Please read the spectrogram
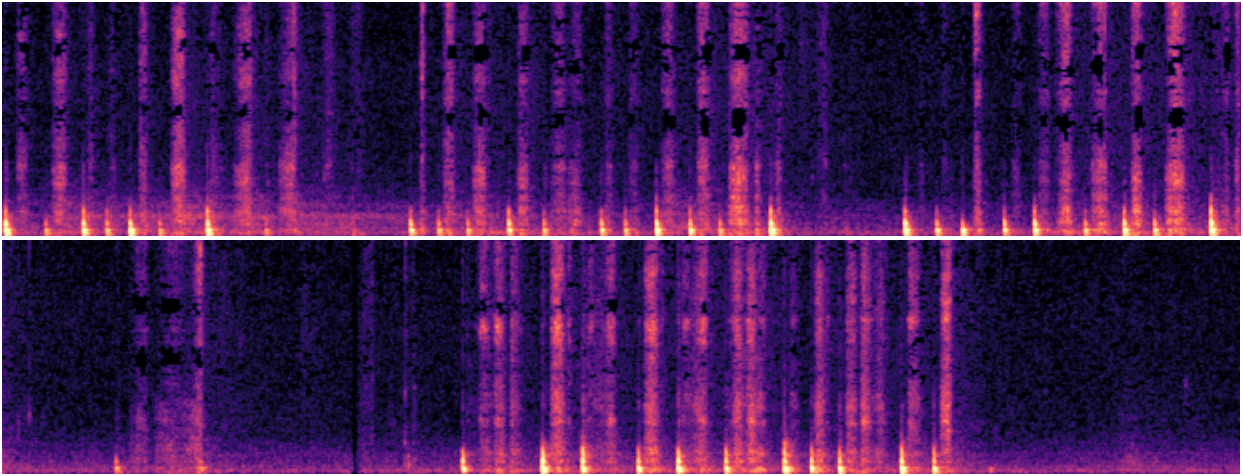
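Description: Wooden pencil writing on a sheet of paper: runs of quick, scratchy strokes with short pauses between them, and a longer pause about twelve seconds in.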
